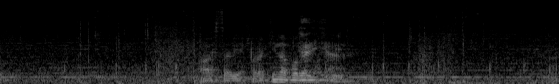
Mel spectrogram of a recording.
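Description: A horse in the video game The Witcher 3 gives off rhythmic hoof clip-clops with a brief whinny-like burst in the middle, heard under someone talking throughout.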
